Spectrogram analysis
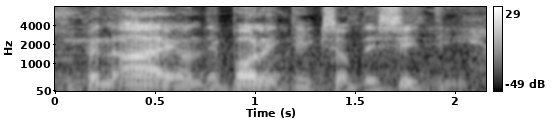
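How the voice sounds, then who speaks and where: A man's voice: on the low side, fast, fairly bright tone, soft background music, lightly acted. An actor playing a composed, commanding male assassin in a video game cutscene. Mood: calm, firm.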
